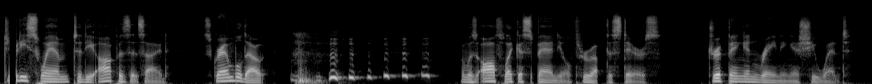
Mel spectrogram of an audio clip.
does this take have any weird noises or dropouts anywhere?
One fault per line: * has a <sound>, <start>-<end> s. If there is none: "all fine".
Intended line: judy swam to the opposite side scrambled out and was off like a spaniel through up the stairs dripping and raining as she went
* has a dropout, 0.1-0.2 s
* has a laugh, 2.9-4.5 s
